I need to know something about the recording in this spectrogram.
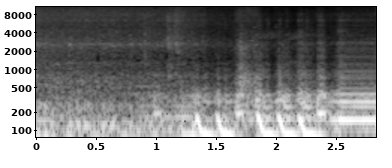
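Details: Canbridge Soundwork FPS2000 active speaker playing music: bass notes give rough flapping buzz while highs stay clean, from a torn woofer surround; volume fault from a worn volume potentiometer.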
